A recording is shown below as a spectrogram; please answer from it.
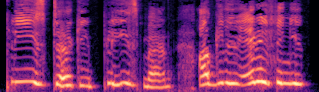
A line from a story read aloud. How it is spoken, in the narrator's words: Booty shrieked again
